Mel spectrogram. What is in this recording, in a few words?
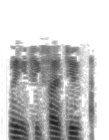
Sheriff, scanner; Shrf Lakes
